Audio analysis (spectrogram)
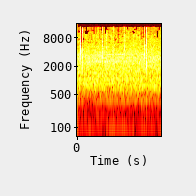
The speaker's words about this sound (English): and on senior night, the senior Canadian gets a well-deserved standing ovation.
